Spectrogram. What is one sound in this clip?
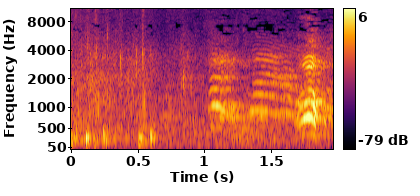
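A man speaks into a microphone, heard through loudspeakers.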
